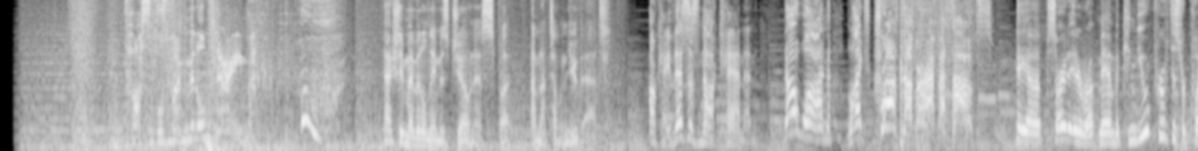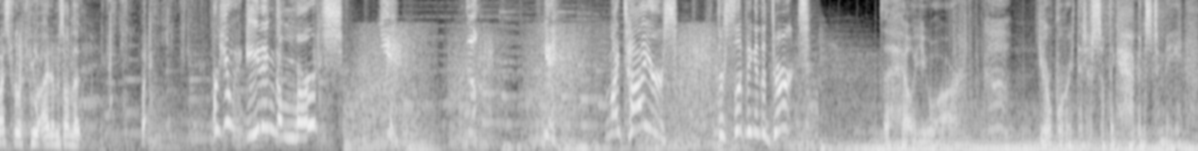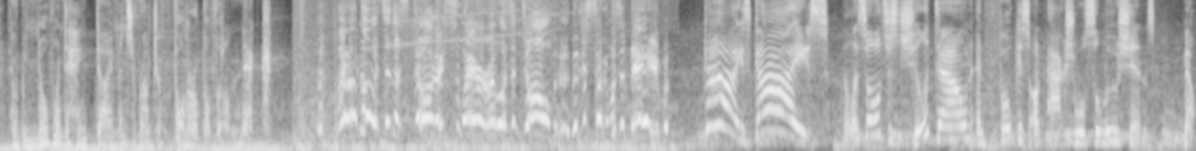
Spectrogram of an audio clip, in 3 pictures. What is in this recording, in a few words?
Animation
